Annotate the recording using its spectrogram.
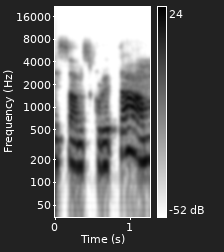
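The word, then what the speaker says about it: संस्कृतम्: And the technical term in Sanskritam, which is how you say Sanskrit in Sanskrit, is through spoken words.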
